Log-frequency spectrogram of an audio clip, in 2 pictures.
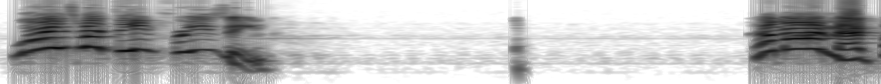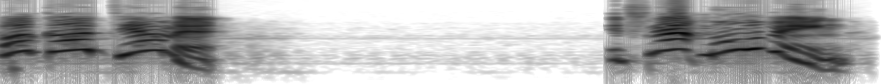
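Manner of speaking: high, loud exasperation at a frozen laptop; pleading angrily with the computer; frustrated outburst. Real, not acted. Streamer yelling at his frozen MacBook, exasperated.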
